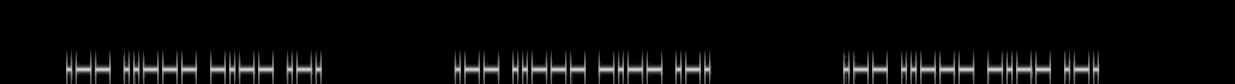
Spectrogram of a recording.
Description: Morse code, heard as a keyed tone, about 25 wpm, 700 Hz. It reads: W2YR W2YR W2YR
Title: Call Signs Repeated 2x - 25wpm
